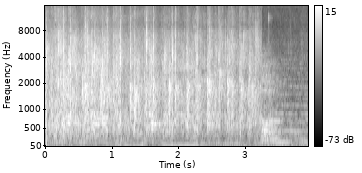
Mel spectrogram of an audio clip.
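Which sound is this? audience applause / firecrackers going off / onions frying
audience applause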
